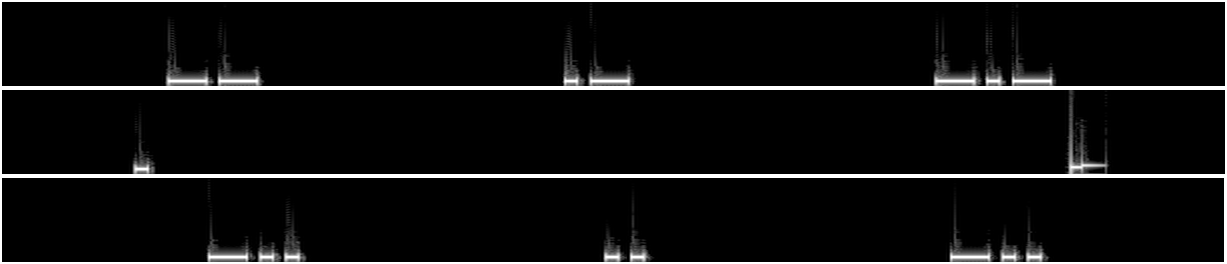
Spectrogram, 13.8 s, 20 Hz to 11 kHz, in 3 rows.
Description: Morse code, heard as a keyed tone, about 25 wpm, spaced as for 7 wpm, 700 Hz. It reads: MAKE DID
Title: 8x Character Spacing - Top 200 Words - 25wpm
